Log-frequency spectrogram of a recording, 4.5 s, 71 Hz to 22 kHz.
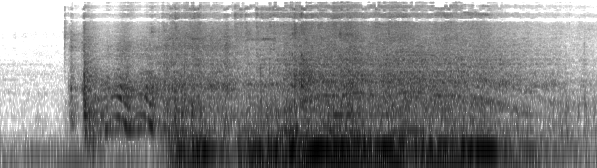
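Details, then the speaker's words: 1980 Porsche 924 Turbo, unstarted for perhaps 2–3 years, new fuel filter, starting fluid in intake, weak jump box: starter churns, engine coughs and briefly catches, then dies; owner suspects injectors need cleaning. "All right, we're gonna give her one more shot, and if it doesn't catch, then tomorrow I'm going to clean the fuel injectors and we shall see what happens."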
